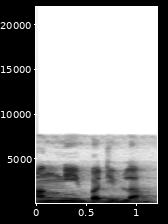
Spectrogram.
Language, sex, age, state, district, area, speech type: Bodo, male, 45-60, Assam, Kokrajhar, rural, spontaneous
